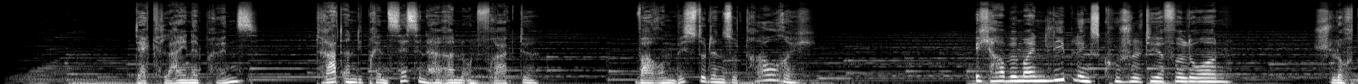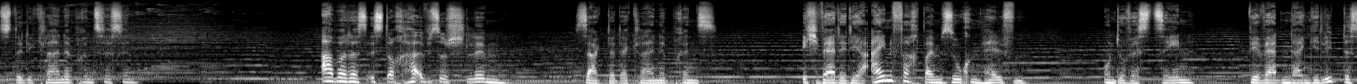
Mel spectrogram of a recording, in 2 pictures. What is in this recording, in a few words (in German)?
Hörspiel erzählerisch lebendig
